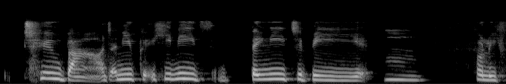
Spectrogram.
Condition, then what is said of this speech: Stuttering. I spent my life in theatre hoping to make it as an actor, but I have a stammer, so the audition process becomes pretty freaking brutal with a stammer.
